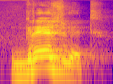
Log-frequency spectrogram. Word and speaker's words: graduate: Graduate. Here also D gives the sound of jaw.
